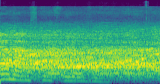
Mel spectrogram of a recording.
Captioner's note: crowd cheers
